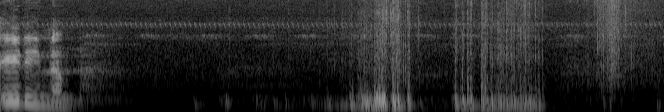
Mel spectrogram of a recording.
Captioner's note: insects chittering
